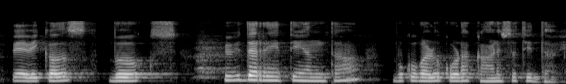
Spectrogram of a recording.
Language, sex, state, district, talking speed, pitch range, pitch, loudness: Kannada, male, Karnataka, Bidar, 95 wpm, 160-180 Hz, 165 Hz, -20 LUFS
